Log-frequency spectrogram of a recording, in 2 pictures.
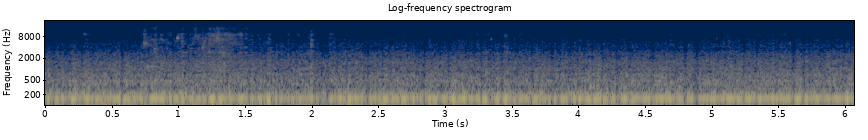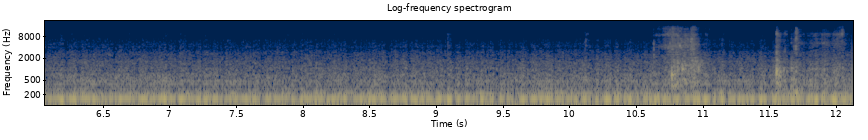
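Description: Liquid pouring from a two-litre plastic soda bottle, over a steady low hum.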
